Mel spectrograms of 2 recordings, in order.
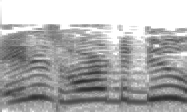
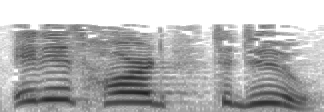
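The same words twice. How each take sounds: First: "It is hard to do" pushed much higher with a lift on "do"; emphatic admission. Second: "It is hard to do" with weight on "is" and a falling close; settled restatement. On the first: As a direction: stress "hard to do" with rising urgency. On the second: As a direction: lean on "is", let it land. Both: Shown as a demonstration. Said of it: "Like, I know that".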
